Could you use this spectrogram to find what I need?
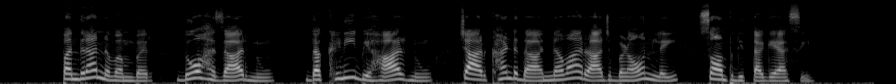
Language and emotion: Punjabi, neutral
